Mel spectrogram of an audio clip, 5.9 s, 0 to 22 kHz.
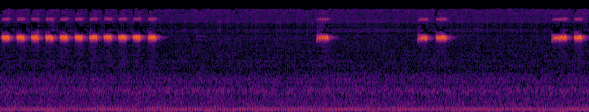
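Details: Unseen cricket calling around 5 a.m. at dawn from plants beside a window in a room, summer; a rapid train of about eleven bright high pulses, then a pause and scattered short chirps and pairs, with a faint low hum.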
